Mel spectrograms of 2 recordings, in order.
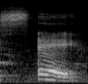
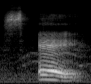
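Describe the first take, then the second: The two takes are said the same way.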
